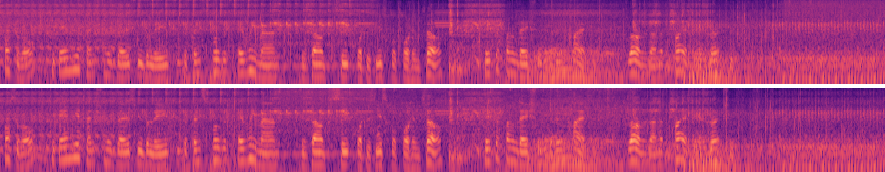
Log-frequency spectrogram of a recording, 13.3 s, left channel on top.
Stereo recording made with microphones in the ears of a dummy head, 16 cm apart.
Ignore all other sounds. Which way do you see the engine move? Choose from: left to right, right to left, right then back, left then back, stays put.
stays put.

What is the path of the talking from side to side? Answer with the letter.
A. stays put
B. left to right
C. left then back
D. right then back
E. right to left
A.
